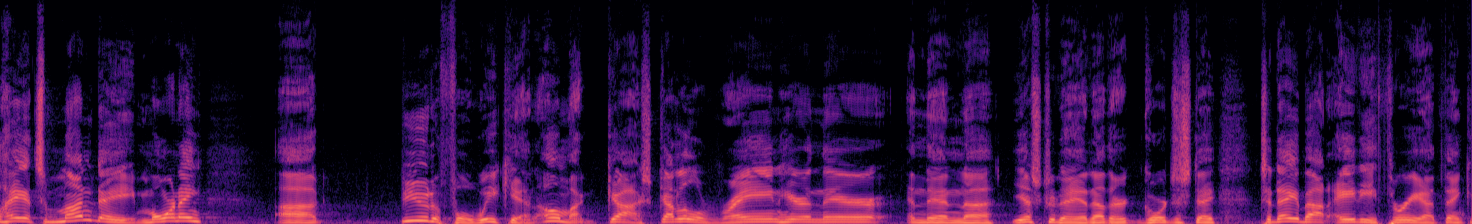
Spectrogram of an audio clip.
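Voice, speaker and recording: A man hosting a casual live interview at an outdoor bar stage, chatty and jokey. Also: fairly high pitch. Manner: chatty, laughs easily, jokey. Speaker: show host.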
